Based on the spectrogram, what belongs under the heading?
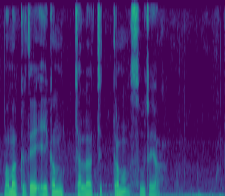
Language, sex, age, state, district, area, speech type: Sanskrit, male, 18-30, Andhra Pradesh, Guntur, urban, read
